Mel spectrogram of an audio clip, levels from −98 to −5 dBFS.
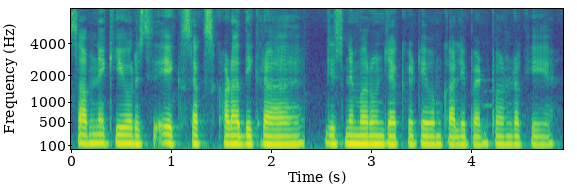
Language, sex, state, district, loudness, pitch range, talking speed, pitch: Hindi, male, Jharkhand, Ranchi, -15 LUFS, 120-130 Hz, 220 wpm, 125 Hz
